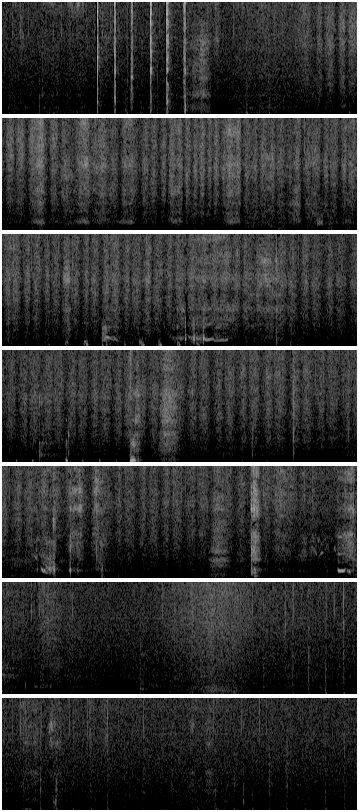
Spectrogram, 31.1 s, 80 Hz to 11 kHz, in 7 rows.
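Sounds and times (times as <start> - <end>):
baby soft vocal sounds: 9.6 - 11.9, 20.8 - 22.3.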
